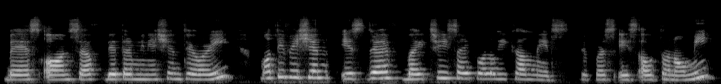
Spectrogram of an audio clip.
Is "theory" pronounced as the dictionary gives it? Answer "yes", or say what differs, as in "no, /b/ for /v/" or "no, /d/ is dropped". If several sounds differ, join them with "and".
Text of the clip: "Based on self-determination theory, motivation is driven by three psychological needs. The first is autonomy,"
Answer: no, /t/ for /θ/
